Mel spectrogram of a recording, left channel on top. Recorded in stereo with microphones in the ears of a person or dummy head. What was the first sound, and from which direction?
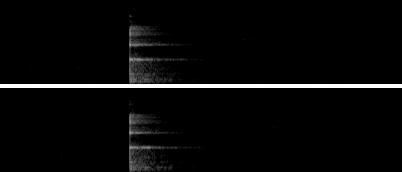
A scream, 5° right (ahead or behind).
